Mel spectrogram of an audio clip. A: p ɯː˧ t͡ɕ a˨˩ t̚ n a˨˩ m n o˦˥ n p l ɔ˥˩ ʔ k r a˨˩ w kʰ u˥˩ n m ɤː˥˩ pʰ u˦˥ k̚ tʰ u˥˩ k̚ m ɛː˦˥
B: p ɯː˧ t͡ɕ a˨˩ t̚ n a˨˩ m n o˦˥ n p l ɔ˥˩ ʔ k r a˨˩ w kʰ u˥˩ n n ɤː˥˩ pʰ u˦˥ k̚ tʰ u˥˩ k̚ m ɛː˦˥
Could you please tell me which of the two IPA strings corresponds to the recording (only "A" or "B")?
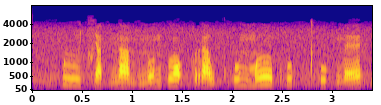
A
